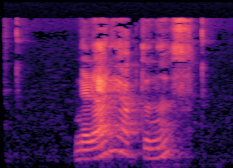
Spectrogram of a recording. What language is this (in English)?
Turkish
